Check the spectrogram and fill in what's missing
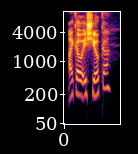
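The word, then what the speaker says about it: Eiko Ishioka: Aiko Ishioka? – There you go, yes.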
